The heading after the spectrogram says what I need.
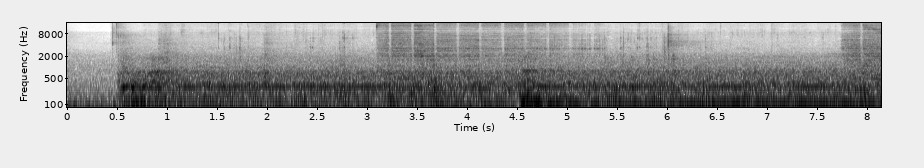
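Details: Lathe machining a seized piston off a Komatsu PC1250 excavator bucket cylinder rod: a harsh, high hissing cut over a low drone swells as the insert hits a heat-hardened spot, wearing out the insert.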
